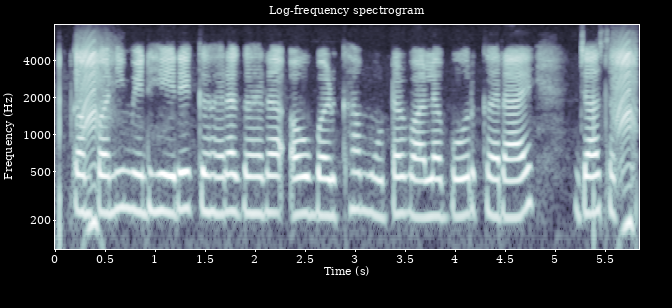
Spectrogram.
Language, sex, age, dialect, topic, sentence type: Chhattisgarhi, female, 18-24, Northern/Bhandar, agriculture, statement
